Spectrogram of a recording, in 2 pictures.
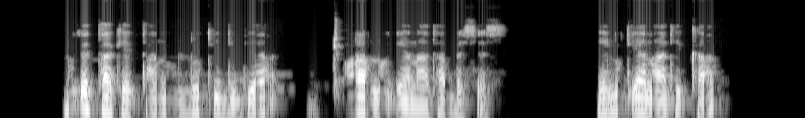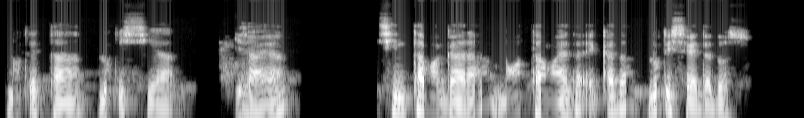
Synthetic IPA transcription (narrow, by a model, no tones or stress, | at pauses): lʊt̪ʼɛt̪ːaːke̞ːt̪ʰːɐnlʊt̪ʼːɪd̪ɪd̪ɪja | t͡ʃʼɔɾɐlʊt̪ʼɪjɐnaːt̪ʰɐbɛsːḛːs | hɛlʊt̪ʼɪjɐnaːt̪ɪkʰːɐ | lʊt̪ʼɛt̪ːaːlʊt̪ʼɪsːɪja | ɪzaːjɐ | sɪnt̪ːɐbɐɡːaːɾɐboːt̪ːamɐjɐd̪ɐʔɛ̰kʼːɐd̪ɐlʊt̪ʼɪsːɪjɐjd̪ɐd̪os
